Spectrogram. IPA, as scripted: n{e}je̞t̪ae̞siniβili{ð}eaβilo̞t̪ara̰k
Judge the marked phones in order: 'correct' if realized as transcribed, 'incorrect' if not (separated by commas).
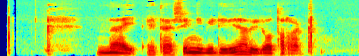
incorrect, correct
